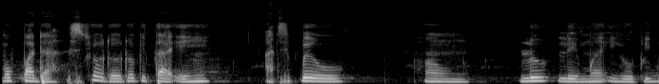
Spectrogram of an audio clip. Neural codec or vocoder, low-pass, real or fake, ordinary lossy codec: none; 19.8 kHz; real; Opus, 32 kbps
